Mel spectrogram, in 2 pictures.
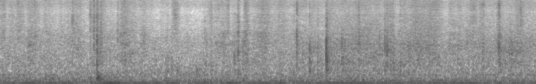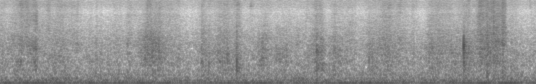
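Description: Faint rustling and soft ticks of satin neckties being handled and pulled through a knot at a shirt collar, over a low steady hum.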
